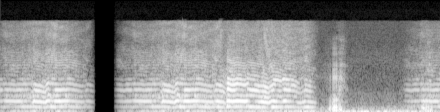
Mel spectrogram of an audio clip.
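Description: Housefly buzzing from an animated film's sound effects, a wavering drone that breaks off for a moment about a second in and then resumes. A short low thump sounds a little after three seconds, and the buzz carries on after it.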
